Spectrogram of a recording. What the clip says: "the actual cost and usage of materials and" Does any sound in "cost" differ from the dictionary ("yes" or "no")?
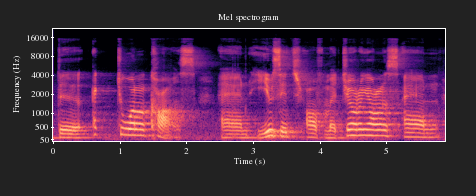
yes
